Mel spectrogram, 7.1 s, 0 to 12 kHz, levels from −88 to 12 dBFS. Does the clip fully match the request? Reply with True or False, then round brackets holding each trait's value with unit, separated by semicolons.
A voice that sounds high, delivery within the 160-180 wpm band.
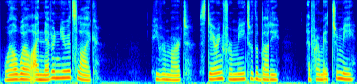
True (210 Hz; 170 wpm)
